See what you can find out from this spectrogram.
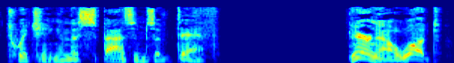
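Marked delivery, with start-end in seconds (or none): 2.9-3.7 much higher, louder call; startled calling out. A narrator's reading. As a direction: shout across the firelight. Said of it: "another driver called".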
